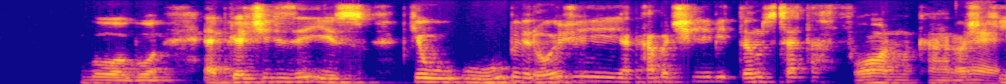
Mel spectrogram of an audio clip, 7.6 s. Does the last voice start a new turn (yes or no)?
no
